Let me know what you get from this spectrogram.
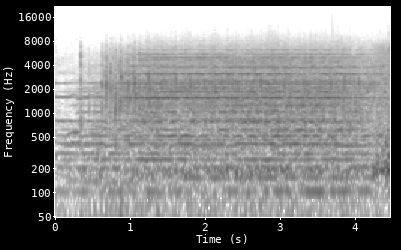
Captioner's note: audience clapping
